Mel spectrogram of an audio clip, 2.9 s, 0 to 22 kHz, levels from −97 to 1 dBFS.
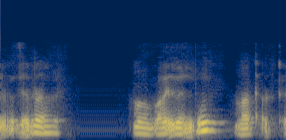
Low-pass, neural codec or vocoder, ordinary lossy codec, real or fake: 7.2 kHz; codec, 16 kHz, 1 kbps, FreqCodec, larger model; AAC, 32 kbps; fake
